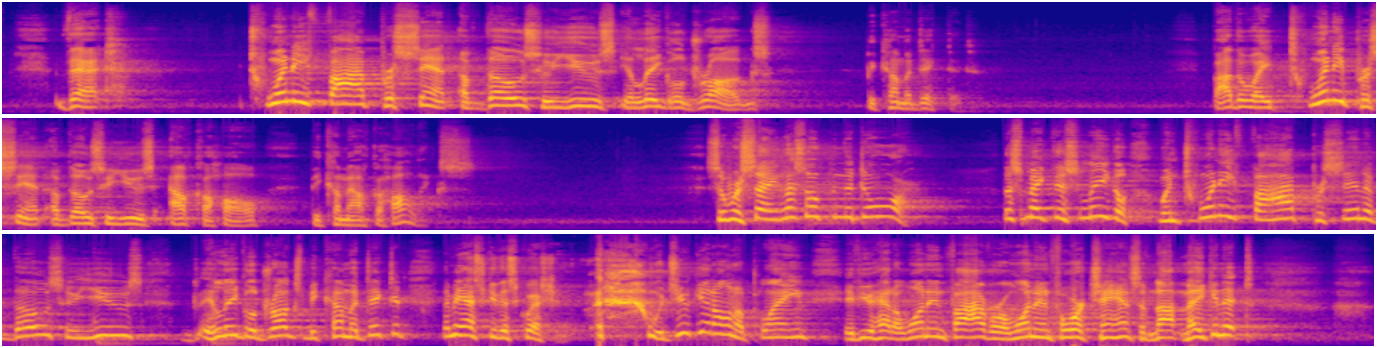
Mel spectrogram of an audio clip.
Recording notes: This sermon was delivered on July 2, 2023 at First Baptist Church Hendersonville, NC.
